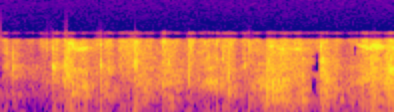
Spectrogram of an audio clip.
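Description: A German shepherd's paws striking the ground as it moves off at a trot, a quick irregular patter of footfalls that starts about a third of a second in.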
